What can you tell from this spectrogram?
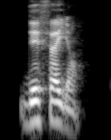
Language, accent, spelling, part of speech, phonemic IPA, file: French, France, défaillant, verb / adjective, /de.fa.jɑ̃/, LL-Q150 (fra)-défaillant.wav
- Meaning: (verb) present participle of défaillir; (adjective) 1. faulty (device, system etc.) 2. failing (health, memory) 3. fainting (person)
